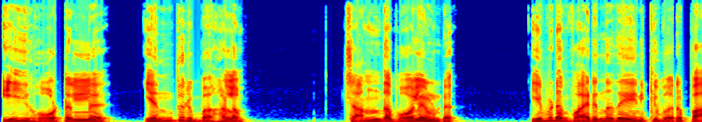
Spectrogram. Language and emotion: Malayalam, angry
